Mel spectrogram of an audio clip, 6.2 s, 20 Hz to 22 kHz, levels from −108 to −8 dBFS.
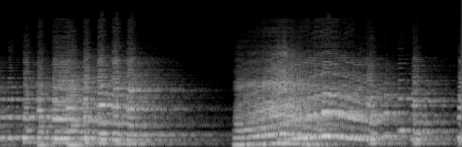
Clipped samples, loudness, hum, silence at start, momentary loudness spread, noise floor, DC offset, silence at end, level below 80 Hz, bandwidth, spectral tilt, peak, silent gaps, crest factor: under 0.1%; -38 LUFS; none; 0 s; 16 LU; -69 dBFS; under 0.1%; 0 s; -64 dBFS; 7 kHz; -8.5 dB/octave; -22 dBFS; none; 16 dB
